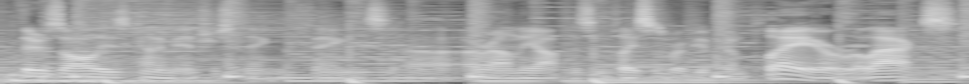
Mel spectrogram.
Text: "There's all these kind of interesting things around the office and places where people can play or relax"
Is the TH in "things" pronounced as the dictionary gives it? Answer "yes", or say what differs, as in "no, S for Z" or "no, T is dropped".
yes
